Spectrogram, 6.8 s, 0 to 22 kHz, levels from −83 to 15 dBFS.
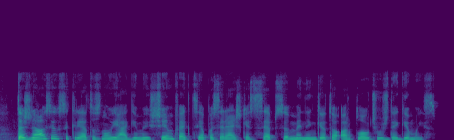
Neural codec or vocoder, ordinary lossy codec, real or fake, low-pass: none; MP3, 96 kbps; real; 10.8 kHz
